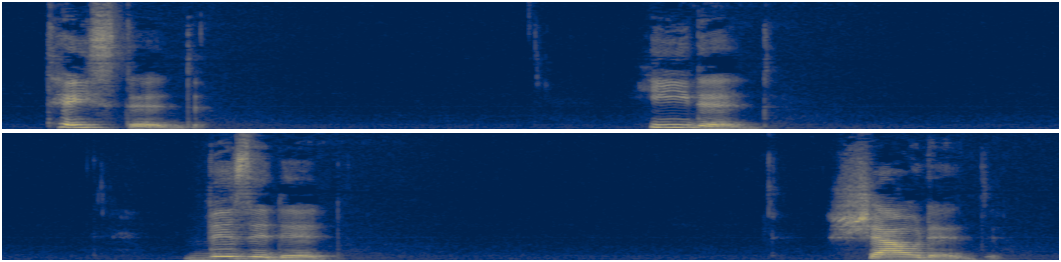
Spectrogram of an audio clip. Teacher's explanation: In American English, if you add an -ed to a word that ends in /t/, that /t/ becomes a flap T, which is a /d/ sound.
